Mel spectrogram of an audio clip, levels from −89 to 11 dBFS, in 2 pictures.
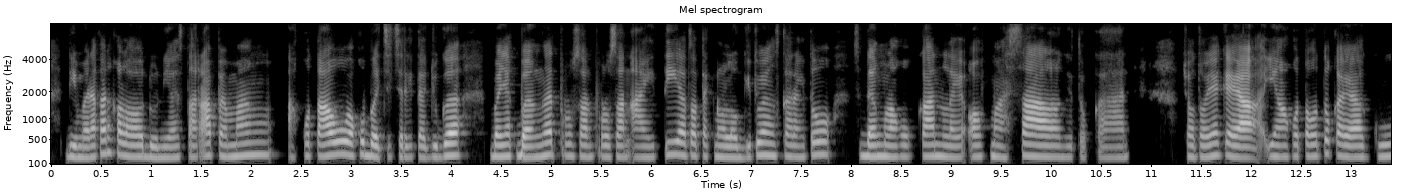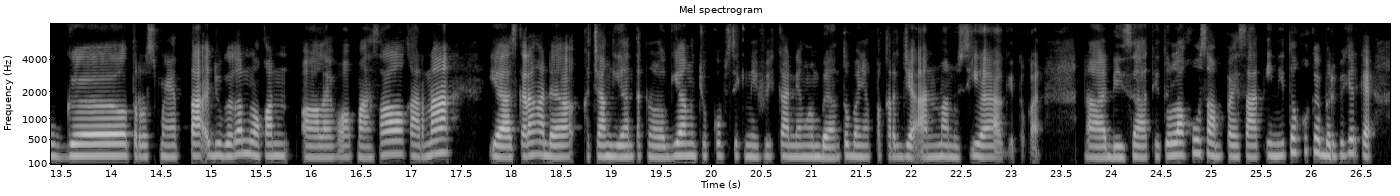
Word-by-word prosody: di 190 -1 0
mana 180 +1 +2
kan 240 +2 +3
kalau 195 -4 +3
dunia 180 -1 -2
startup 185 +3 0
emang 215 +3 -1 0.2
aku 205 - -8
tahu 215 +3 +6
aku 225 +2 -1
baca 185 -2 +3
cerita 185 -1 -5
juga 205 +4 +5 0.3
banyak 200 0 +2
banget 190 +4 +3
perusahaan-perusahaan 190 -2 -2
IT 185 +5 -2
atau 210 -1 +2
teknologi 185 -2 -2
itu 220 - 0
yang 215 -1 +1
sekarang 190 -2 -4
itu 225 +1 0 0.2
sedang 195 -1 +1
melakukan 195 +1 +1
lay 185 0 -2
off 190 0 0
massal 190 0 +4
gitu 180 - -11
kan. 180 0 -7 0.6
Contohnya 190 +1 -1
kayak 180 -4 +6
yang 190 -1 0
aku 195 - -7
tahu 200 0 0
tuh 240 +1 -3
kayak 185 -2 +2
Google 200 +1 +4
terus 190 0 -5
Meta 195 +1 0
juga 210 +2 -2
kan - - -5
melakukan, 205 -2 -1 0.2
eee, 185 -1 0
lay 185 - -2
off 190 0 -6
massal 215 +6 +1
karena 225 +6 +3 0.4
ya 190 -2 +4
sekarang 215 +4 0
ada 195 0 +1
kecanggihan 195 0 -2
teknologi 190 -1 -6
yang 210 0 +1
cukup 200 +1 -10
signifikan 195 -1 -6
yang 190 0 -4
membantu 185 +1 -2
banyak 190 -1 -4
pekerjaan 190 -1 -3
manusia 190 0 -3
gitu - - -20
kan. - - -8 0.5
Nah, 180 -1 -1
di 185 0 -2
saat 185 0 -3
itulah 210 +3 +1
aku 245 +2 -3
sampai 200 -3 -2
saat 190 -1 -1
ini 205 0 -3
tuh 260 -1 -3
aku 270 - -12
kayak 255 -4 -1
berpikir 215 +4 -6
kayak, - - -3
195 Hz, 170 wpm, -22 LUFS, 185-205 Hz, 0.6 s, tahu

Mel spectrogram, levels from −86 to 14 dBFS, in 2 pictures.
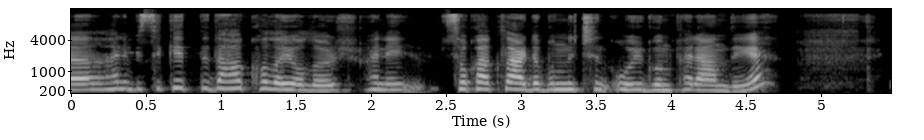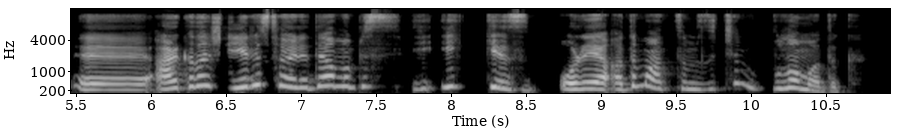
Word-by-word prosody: hani, 265 +2 -6
bisikletle 295 +2 -3
daha 305 0 -2
kolay 285 -3 -1
olur. 220 0 -6
Hani, 245 -1 -7
sokaklar 275 -2 +2
da 260 -2 -2
bunun 255 0 0
için 255 0 -2
uygun 240 -3 -4
felan 225 -3 -3
diye. 225 - 0 0.9
Eee, 245 -1 +1
arkadaş 380 +10 +4
yeri 355 +6 +4
söyledi 370 -2 +1
ama 390 -3 +1
biz 380 -1 +3
i 275 - -10
ilk 370 +1 -3
kez 300 -10 +6 0.2
oraya 270 0 +5
adım 405 +11 -2
attığımız 285 -6 -3
için 345 - -9
bulamadık. 220 - -3
275 Hz, 150 wpm, -23 LUFS, 245-320 Hz, 0.9 s, kez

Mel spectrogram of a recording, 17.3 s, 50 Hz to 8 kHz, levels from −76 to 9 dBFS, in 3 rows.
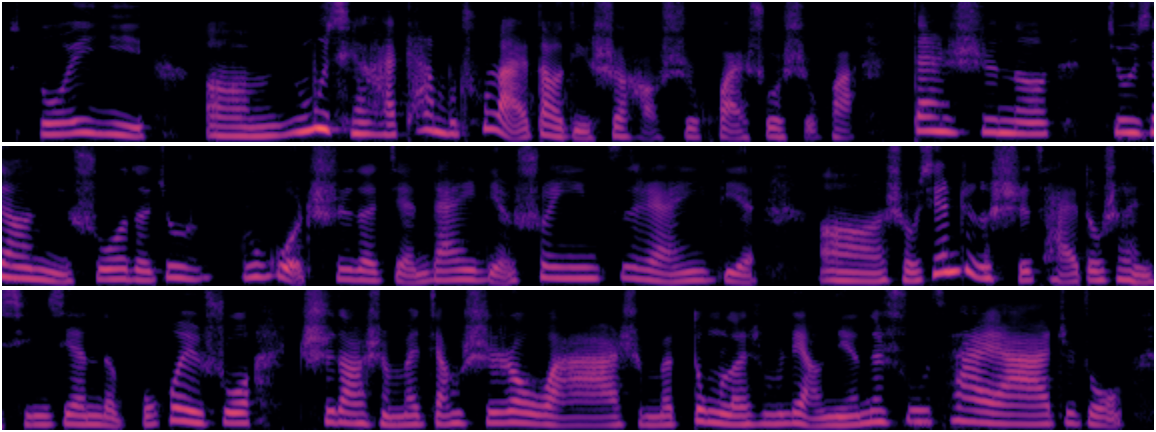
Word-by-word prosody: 所 230 0 0
以， 230 -7 0 0.3
嗯， 190 -2 0 0.2
目 300 +7 +8
前 255 -7 +5
还 220 -2 0
看 290 +4 0
不 235 - -2
出 345 - -4
来 - - +4
到 210 -5 +2
底 145 -4 -5
是 185 +4 -2
好 - - -8
是 175 - -8
坏， 140 - -3
说 180 +1 -4
实 - - -8
话。 - - -6 0.3
但 295 -1 +4
是 270 0 -2
呢， 240 -2 +2 0.3
就 265 -1 +1
像 235 -5 +2
你 160 -3 -2
说 210 +4 -1
的， 195 -2 -1
就 225 +2 -3 0.2
如 255 +1 -2
果 255 -1 +2
吃 210 - -4
得 190 -2 -1
简 160 -3 -5
单 190 +2 -1
一 - - +2
点、 180 -3 -4
顺 235 +6 -3
应 225 0 -1
自 230 0 -6
然 175 -4 -1
一 185 - -1
点， 170 -6 -3 0.3
嗯， 180 -3 0
首 180 -2 -1
先 350 - +5
这 375 - +2
个 230 - +1
食 190 -4 -1
材 160 -4 -5
都 190 - -2
是 195 +2 -3
很 155 -6 -1
新 180 +3 -2
鲜 185 0 0
的， 165 -3 -1
不 180 - -7
会 240 +1 +4
说 215 +1 +1 0.2
吃 235 - -1
到 215 -3 +3
什 190 -3 -2
么 180 +1 0
僵 205 +2 -1
尸 215 +1 -1
肉 215 -2 +4
啊， 165 -1 +2
什 180 -1 -7
么 175 +1 -1
冻 225 +1 +1
了 185 -1 +2
什 195 - -5
么 195 - -1
2 200 -6 0
年 170 +2 +2
的 230 - +2
蔬 240 +1 -4
菜 240 -1 +2
呀 195 -2 +5
这 210 +2 -7
种。 185 -3 -4
200 Hz, 275 characters per minute, -34 LUFS, 180-235 Hz, 0.3 s, 目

